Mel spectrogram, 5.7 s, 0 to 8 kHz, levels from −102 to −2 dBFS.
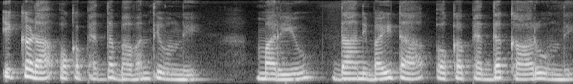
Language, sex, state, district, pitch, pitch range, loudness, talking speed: Telugu, female, Andhra Pradesh, Anantapur, 200 Hz, 185-220 Hz, -18 LUFS, 125 wpm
